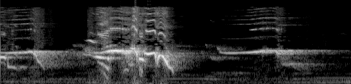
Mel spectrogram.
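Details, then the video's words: Lure recording of a big-bodied black-naped oriole from Sumbawa in active song. A level whistle leads into a loud harsh, scratchy burst, then a long clear whistled note fades out. "Burung kepodang sumbawa gacor"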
